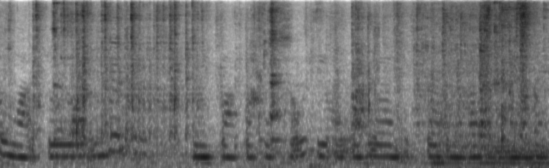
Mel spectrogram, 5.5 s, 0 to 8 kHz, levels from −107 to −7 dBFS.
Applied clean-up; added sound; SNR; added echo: none; Coin (dropping); -5 dB; reverberation time 0.2 s.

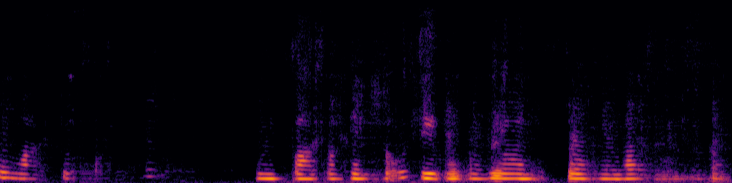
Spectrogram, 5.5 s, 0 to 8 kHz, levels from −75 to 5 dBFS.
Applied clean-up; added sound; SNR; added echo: neural mask model DeepFilterNet 3.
